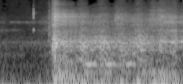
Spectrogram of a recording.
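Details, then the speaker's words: Ford XA Falcon parked outside for years, unknown history, on starting fluid: starter whirs, engine kicks briefly with a rough burst and won't keep running; owner plans to pour gasoline down the carburetor, fuel starvation suspected. "ooh we actually had a kick then I might actually have to put some gasoline down it"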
